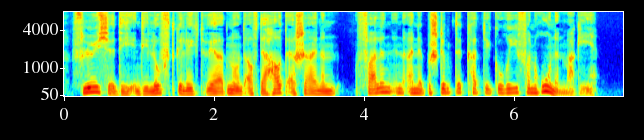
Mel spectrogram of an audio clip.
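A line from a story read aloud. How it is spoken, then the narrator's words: Plain. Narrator (German): sagte Edwin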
